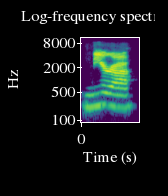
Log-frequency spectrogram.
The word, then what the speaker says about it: NEARA: So in one of the NERA journals, NERA is spelled NEARA. It's an acronym.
